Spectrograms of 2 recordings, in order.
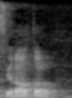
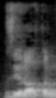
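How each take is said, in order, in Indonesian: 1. Kata ini diawali dengan bunyi s. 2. Kata ini diawali dengan bunyi z. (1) "pakai sin" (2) "atau pakai za"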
